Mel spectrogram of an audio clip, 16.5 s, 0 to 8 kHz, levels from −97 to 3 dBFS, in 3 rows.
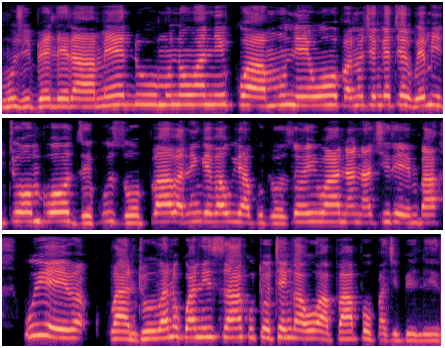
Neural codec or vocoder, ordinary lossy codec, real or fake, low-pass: none; AAC, 48 kbps; real; 7.2 kHz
